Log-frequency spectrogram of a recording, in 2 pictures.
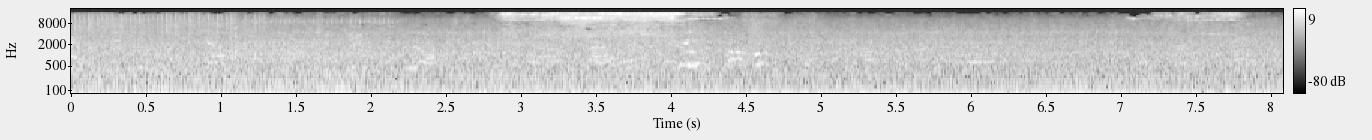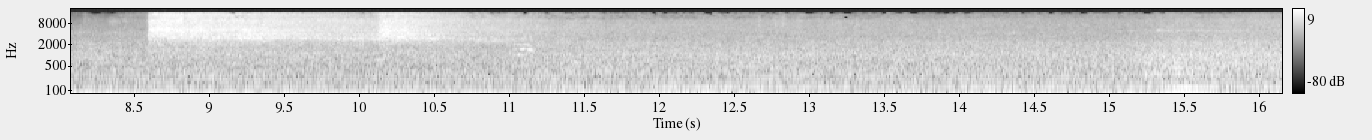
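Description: A crowd of people chatters nearby.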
